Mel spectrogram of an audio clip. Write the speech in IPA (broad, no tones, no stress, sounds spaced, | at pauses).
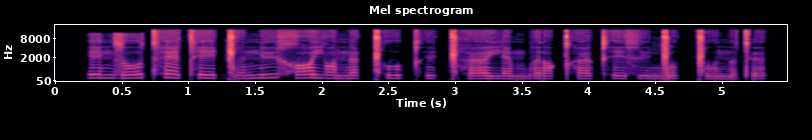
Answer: e n z o tʰ ɛ tʰ e ɡ͡ǁ œ n y x ɔ j ɔ n œ ǁʰ u kʰ y ǁʰ œ j ɛ m b ə ɾ ɔ kʰ œ kʰ ɪ x y ŋ͡ǁ u ǁ u n ʊ tʼ ʏ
